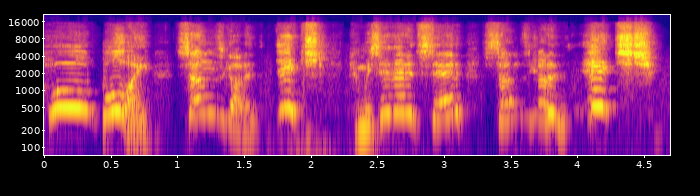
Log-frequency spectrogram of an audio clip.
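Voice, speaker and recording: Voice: extremely high pitch, sing-song, unhurried, pitched above the performer's own voice, heavily acted. A performer voicing a panicky, exasperated young pony mare who exclaims and repeats words in alarm, in an amateur cartoon fanfiction reading. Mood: nervous coaxing.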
